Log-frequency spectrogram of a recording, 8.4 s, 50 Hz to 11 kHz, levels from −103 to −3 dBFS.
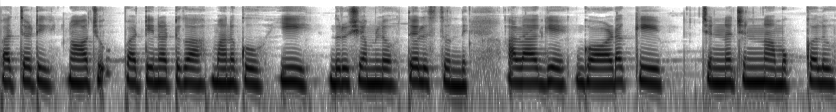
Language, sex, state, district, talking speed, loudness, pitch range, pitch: Telugu, female, Andhra Pradesh, Chittoor, 95 wpm, -12 LUFS, 200-215 Hz, 210 Hz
